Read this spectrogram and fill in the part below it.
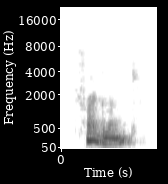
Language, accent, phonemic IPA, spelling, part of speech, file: English, Southern England, /ˈfɹæɡmənt/, fragment, noun, LL-Q1860 (eng)-fragment.wav
- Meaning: 1. A part broken off; a small, detached portion; an imperfect part, either physically or not 2. A sentence not containing a subject or a predicate; a sentence fragment 3. An incomplete portion of code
